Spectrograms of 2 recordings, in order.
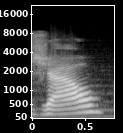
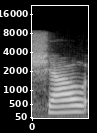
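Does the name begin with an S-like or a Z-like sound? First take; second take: Z-like; S-like. First: The name begins with a buzzing Z-like sound. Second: The name begins with a hissing S-like sound. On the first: The speaker calls it wrong. "with a Z instead of, like, an S type thing" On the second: The speaker calls it right. "an S type thing"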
